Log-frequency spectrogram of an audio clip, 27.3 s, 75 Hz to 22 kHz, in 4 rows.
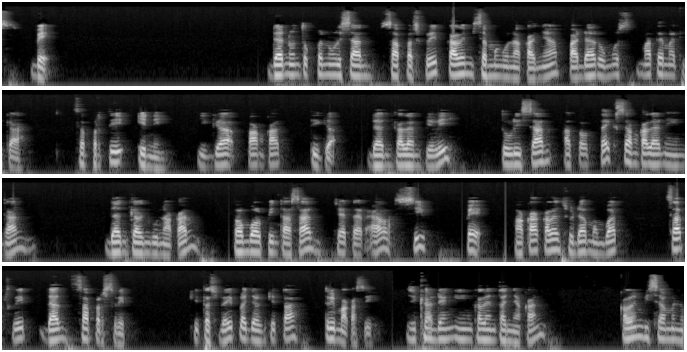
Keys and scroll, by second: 0.4 ctrl+shift+b, 6.3 Return, 8.8 3, 10.1 3, 11.4 shift+Left, 18.3 ctrl+shift+p.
